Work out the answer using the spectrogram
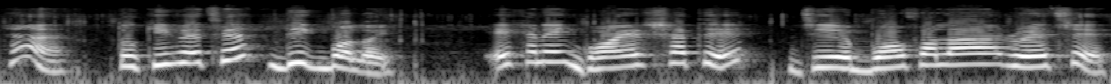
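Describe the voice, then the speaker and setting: A middle-aged woman with a Bangladeshi Bengali accent teaches a grammar lesson in a high, light voice. She asks her students questions and answers them herself. She sounds out each word slowly and with care. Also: expressive. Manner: sounds out words slowly and carefully. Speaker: school teacher.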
